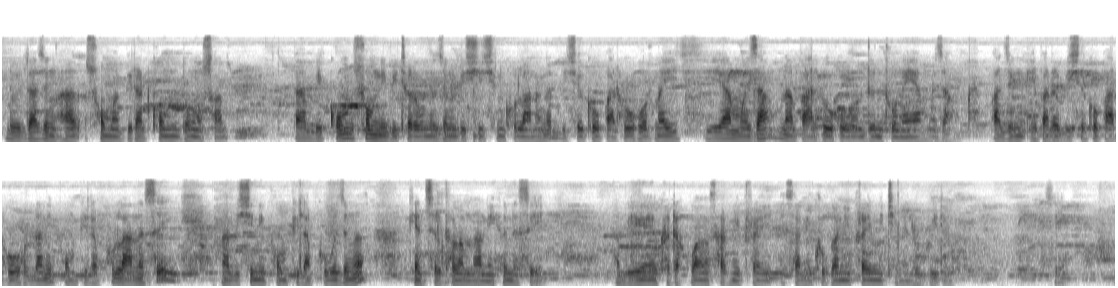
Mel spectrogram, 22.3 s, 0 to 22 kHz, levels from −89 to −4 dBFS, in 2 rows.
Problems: low volume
